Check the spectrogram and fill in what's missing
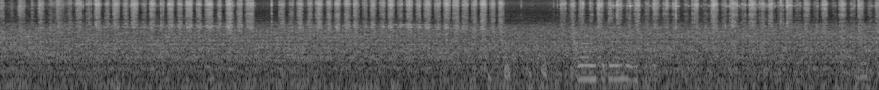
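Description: Gondhoraj lemon peel is grated by hand in a home kitchen, giving a quiet, continuous scraping and rubbing that runs steadily for several seconds with faint background noise.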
